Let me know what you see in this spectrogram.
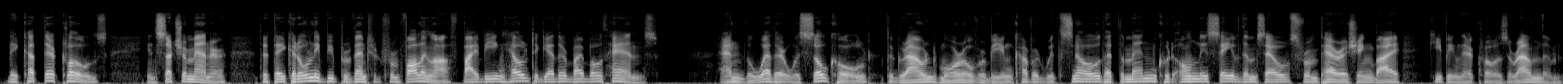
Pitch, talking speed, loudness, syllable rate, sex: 110 Hz, 190 wpm, -20 LUFS, 5.3 syllables/s, male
